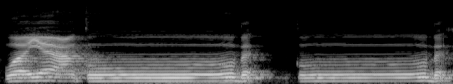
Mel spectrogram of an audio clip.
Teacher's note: huruf ba-nya ini karena kita berhenti ya di sini, maka ini menjadi huruf yang dipantulkan. Kalau kita tidak berhenti, maka tidak ada pantulan sama sekali.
